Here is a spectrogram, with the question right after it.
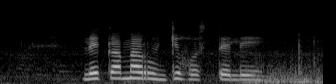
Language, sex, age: Southern Sotho, female, 22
